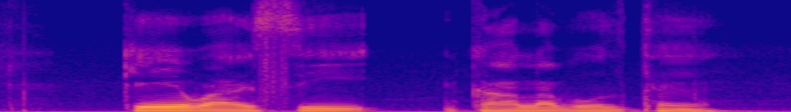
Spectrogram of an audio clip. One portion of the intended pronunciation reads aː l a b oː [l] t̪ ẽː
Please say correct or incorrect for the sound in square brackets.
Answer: correct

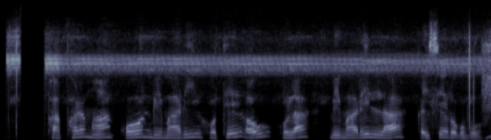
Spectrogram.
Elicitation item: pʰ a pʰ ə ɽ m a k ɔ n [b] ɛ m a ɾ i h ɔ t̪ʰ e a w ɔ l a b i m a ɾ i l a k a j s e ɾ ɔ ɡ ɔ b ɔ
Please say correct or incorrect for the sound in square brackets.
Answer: correct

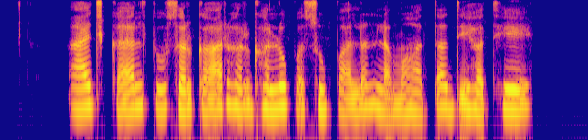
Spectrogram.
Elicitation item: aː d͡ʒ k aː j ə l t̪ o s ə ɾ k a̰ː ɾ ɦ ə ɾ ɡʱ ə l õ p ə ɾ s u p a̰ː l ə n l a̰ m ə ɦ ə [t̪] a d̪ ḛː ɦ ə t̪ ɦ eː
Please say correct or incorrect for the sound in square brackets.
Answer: correct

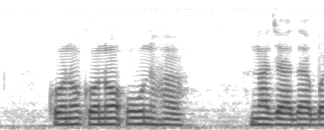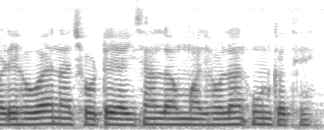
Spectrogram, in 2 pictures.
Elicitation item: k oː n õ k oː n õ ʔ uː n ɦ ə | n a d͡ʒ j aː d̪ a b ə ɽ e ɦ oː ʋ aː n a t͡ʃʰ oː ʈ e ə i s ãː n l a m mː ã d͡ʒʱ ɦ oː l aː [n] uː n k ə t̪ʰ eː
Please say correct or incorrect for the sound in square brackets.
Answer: correct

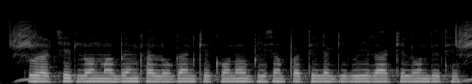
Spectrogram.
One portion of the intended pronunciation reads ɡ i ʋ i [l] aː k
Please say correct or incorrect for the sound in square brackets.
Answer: incorrect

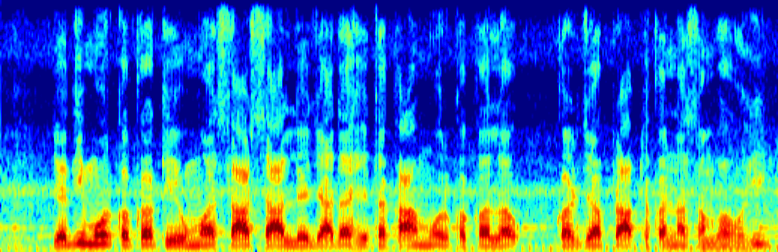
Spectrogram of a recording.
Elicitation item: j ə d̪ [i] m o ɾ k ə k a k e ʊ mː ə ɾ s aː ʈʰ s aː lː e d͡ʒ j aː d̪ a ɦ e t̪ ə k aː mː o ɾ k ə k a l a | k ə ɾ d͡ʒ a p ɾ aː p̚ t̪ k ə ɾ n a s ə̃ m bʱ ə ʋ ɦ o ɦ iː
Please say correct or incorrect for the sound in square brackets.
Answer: correct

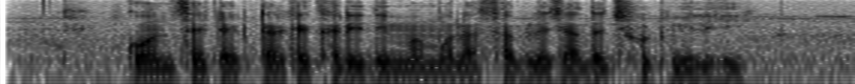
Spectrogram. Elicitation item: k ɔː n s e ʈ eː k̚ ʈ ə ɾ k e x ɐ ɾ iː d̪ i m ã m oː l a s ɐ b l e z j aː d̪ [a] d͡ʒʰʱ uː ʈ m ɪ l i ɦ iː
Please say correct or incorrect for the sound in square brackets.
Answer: correct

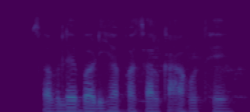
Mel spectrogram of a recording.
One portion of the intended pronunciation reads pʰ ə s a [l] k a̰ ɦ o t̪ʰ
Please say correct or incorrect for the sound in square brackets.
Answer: correct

